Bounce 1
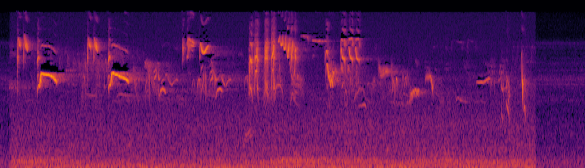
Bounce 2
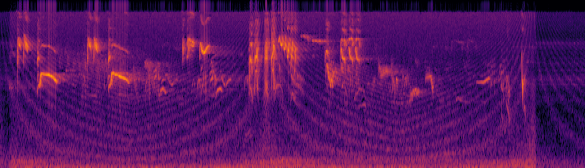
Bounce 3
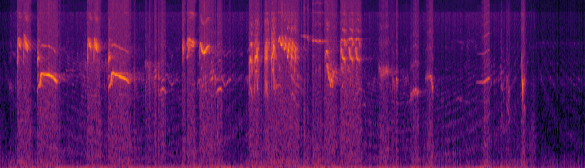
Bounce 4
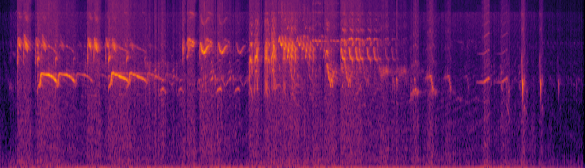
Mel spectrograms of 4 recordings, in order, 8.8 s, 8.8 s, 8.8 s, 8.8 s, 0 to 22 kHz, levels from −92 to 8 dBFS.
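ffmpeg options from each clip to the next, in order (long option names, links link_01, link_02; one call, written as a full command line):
ffmpeg -i in.wav -af "aphaser=in_gain=1:out_gain=1:delay=4.6:decay=0.5:speed=0.25:type=triangular,aemphasis=mode=production:type=75fm,volume=-7.5dB" out.wav
ffmpeg -i in.wav -filter_complex "[0:a]acrossover=split=420[link_01][link_02];[link_01]acompressor=threshold=-48dB:ratio=6[link_03];[link_03][link_02]amix=inputs=2:normalize=0,acrusher=bits=6:dc=4:mix=0:aa=0.000001" out.wav
ffmpeg -i in.wav -af "aecho=1:1:270|540|810:0.447|0.0804|0.0145" out.wav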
